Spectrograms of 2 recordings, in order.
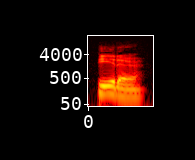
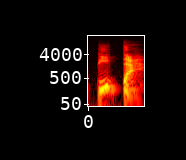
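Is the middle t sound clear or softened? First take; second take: softened; clear. First: The middle t is softened, sounding like Peter. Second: The middle t is pronounced clearly and crisply. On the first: "but now it becomes Peter" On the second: "as we'll say it in Cameroon"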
